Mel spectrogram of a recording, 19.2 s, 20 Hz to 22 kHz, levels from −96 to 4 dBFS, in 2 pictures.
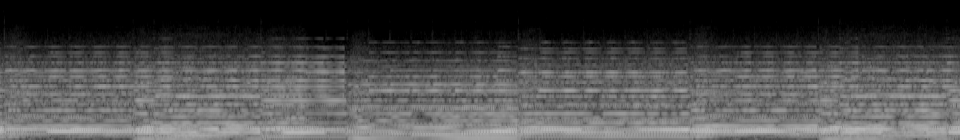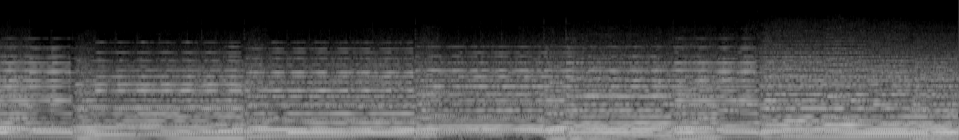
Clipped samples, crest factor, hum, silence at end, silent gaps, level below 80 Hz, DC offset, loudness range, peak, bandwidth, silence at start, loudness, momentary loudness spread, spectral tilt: under 0.1%; 14 dB; none; 0 s; none; -50 dBFS; under 0.1%; 2 LU; -14 dBFS; 7.4 kHz; 0 s; -28 LUFS; 4 LU; -7.5 dB/octave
